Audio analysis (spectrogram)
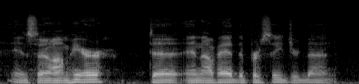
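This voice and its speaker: A man talks with an Appalachian accent at a moderate pace. His pitch is fairly low and his intonation fairly even. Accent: Appalachian American. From West Virginia, Morgantown. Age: 60s. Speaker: heart patient. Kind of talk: interview testimony. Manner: halting, many fillers.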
